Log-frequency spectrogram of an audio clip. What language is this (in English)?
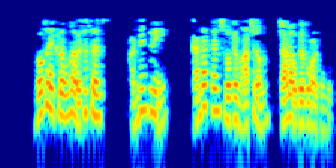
Telugu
